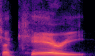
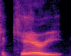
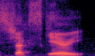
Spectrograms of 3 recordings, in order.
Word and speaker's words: Shericka: She says her name is pronounced Shakiri. That's how she said it's pronounced. Shakiri. Where you get Shak Scary?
